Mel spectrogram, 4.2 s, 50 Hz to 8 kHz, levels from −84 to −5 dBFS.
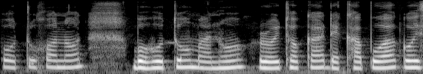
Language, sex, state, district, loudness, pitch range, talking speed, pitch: Assamese, female, Assam, Sonitpur, -18 LUFS, 220-240 Hz, 125 wpm, 230 Hz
